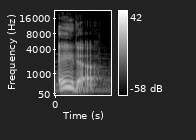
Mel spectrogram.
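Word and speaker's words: Ai-Da: as being real is Ada whose name is actually a really cute little pun because she's named after Ada Lovelace but her name is spelled a i hyphen duh and that's just undeniably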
